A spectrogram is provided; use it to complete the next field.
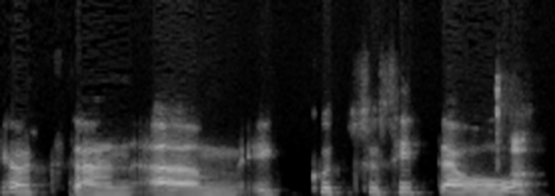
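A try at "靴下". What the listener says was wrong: Socks are not ikutsushita, but just kutsushita.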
